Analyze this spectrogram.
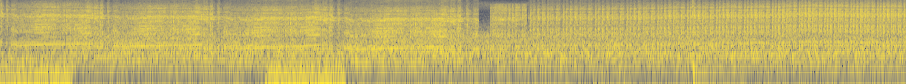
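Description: A motorbike engine drones steadily, rising and falling in pitch as it speeds along.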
